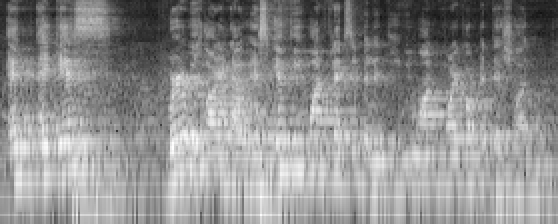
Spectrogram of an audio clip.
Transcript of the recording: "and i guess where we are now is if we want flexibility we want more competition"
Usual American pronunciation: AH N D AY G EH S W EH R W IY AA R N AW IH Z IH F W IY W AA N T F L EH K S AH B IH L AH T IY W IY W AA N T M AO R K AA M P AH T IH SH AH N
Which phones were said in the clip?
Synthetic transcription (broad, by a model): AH N D AY G EH S W EH R W IY AA R N AW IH S IH F W IY W AA N T F L EH K S AH B IH L AH T IY W IY W AA N T M AO R K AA M P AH T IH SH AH N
